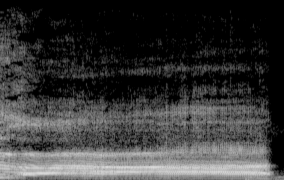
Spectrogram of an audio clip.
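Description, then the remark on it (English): A huge man leaning out of the back of a car lets out one long, loud, strained shout toward the sky, held for nearly three seconds, his voice sliding slightly downward before cutting off abruptly. It is forceful and alone, with no other talk. “The silence did not last long because, without warning, the man shouted with all his strength toward the sky.”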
